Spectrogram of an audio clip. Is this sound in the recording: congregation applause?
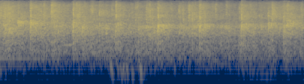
yes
